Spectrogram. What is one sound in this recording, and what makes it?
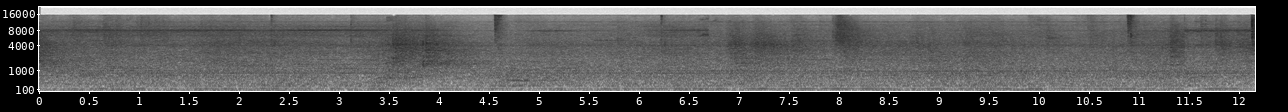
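Factory machinery hums steadily in a large hall.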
